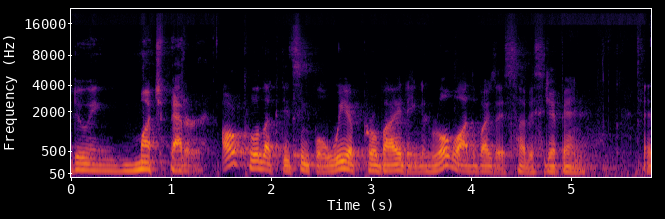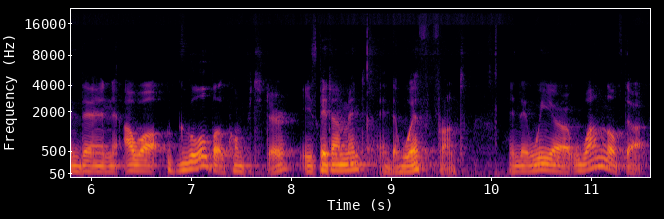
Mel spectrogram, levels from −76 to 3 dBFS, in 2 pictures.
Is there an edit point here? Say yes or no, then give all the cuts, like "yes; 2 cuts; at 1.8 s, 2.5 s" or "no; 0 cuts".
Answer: yes; 3 cuts; at 2.2 s, 4.7 s, 8.2 s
